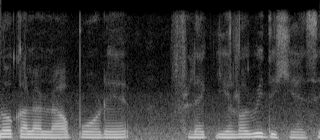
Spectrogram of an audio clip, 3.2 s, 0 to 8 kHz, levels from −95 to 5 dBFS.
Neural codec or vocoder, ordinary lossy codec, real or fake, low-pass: none; none; real; 7.2 kHz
